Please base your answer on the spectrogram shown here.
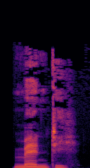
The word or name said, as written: mandig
